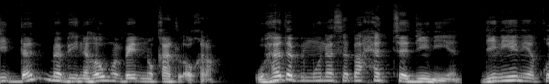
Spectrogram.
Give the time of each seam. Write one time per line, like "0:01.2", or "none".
none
